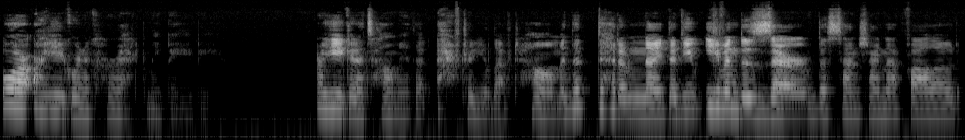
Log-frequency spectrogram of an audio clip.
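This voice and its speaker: A woman playing a delusional, condescending, possessive wealthy mother in a theatrical ASMR roleplay, phrasing everything in a drawn-out, deliberate way. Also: mid-range voice, close to an everyday voice. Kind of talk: ASMR roleplay, dramatic monologue.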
